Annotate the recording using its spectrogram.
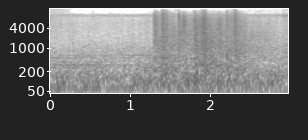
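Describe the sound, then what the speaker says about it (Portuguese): Gunfire in a Napoleon: Total War battle against Mameluke forces in Egypt, a cluster of several sharp reports and crackling shots bursting out midway over a steady low battlefield rumble, no talk. "Eita, deram um tiro aqui."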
